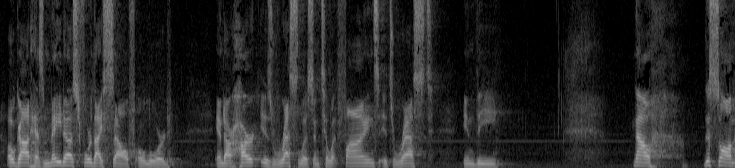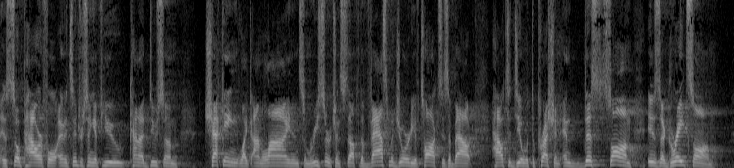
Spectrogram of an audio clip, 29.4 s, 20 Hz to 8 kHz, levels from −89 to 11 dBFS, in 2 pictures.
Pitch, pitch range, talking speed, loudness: 150 Hz, 135-165 Hz, 130 wpm, -31 LUFS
